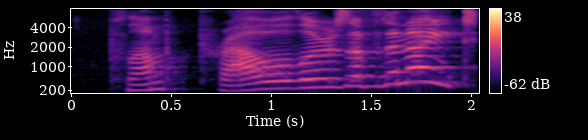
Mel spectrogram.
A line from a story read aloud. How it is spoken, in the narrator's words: yelled the sugar glider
